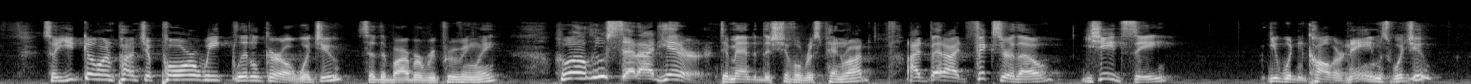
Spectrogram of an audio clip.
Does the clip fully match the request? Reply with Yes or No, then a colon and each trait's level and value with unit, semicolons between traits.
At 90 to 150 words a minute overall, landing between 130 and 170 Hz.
No: average, 175 wpm; medium, 140 Hz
